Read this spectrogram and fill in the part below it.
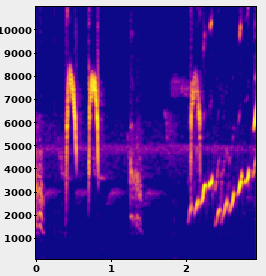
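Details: Brown-chested jungle flycatcher song, a wild natural recording used as a lure and tutor track: arched high whistles, then a rapid run of rising slurred notes. A steady high whine runs underneath.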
